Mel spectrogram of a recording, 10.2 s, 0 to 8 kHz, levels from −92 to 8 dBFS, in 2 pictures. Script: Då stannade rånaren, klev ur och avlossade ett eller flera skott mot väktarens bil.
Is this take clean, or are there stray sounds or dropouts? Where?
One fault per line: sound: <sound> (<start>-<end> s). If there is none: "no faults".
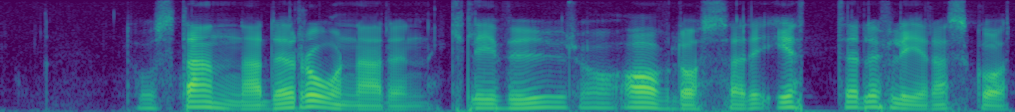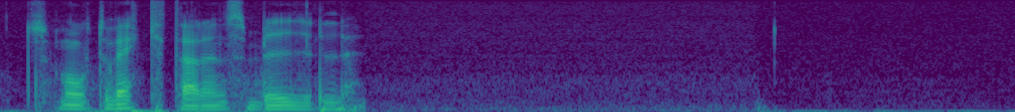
no faults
